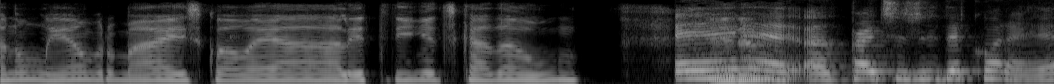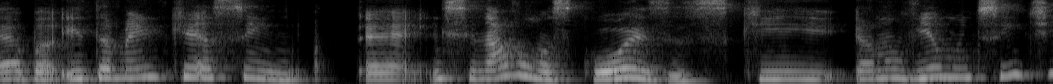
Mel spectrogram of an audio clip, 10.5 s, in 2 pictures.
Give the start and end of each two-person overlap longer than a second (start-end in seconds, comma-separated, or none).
none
